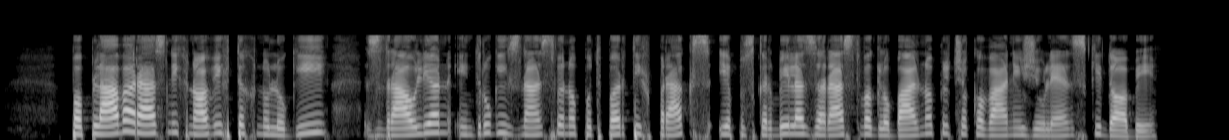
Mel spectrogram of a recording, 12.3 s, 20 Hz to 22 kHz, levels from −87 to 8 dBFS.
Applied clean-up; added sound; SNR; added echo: none; none; none; none.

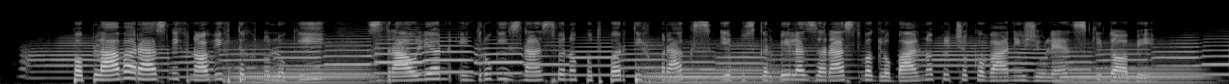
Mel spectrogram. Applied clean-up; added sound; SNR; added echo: none; Trumpet + Bowed string instrument; 5 dB; none.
